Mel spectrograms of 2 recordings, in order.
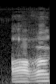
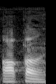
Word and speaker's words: آقا: یاد کرنا ہو، آقا، تلفظ اس کا آغا کرتے ہیں، لکھتے آقا ہیں، اصل لفظ آقا ہے، قاف 2 نقطے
